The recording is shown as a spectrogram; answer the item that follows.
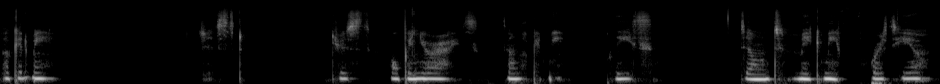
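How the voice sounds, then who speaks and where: Woman acting a whispering, breathy lovesick vampire girl. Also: high voice, completely flat delivery, warm tone, no room sound, clean studio sound, exaggerated voice. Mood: tender, possessive. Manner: slow, pleading, intimate delivery. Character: possessive lovesick female vampire, tender yet menacing. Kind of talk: ASMR roleplay, intimate whispering.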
